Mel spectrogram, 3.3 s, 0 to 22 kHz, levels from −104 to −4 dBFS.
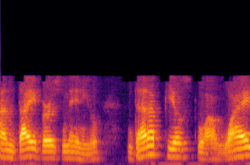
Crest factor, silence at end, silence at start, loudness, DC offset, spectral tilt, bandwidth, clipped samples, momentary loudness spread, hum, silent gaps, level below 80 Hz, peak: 16 dB; 0 s; 0 s; -20 LUFS; under 0.1%; -10.5 dB/octave; 4 kHz; under 0.1%; 12 LU; none; none; -66 dBFS; -4 dBFS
